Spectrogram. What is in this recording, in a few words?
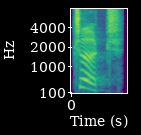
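"тшӧтш", Komi, female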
